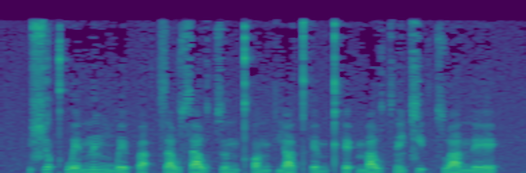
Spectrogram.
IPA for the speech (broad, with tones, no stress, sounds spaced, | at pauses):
ɕ ɔ˥˧ kʰ w e˧ n̪ ẽ˥˧ ŋ m w e˨˩ p a˨ ʔ t͡s a˧ w s a˥˧ w t͡s u˥˧ n kʰ ɔ˧ n k j a˧ t̪ʰ e˨˩ m kʰ e˦ ʔ m a˦ w t͡s ẽ˧ t͡ɕ i˨ ʔ t͡s w a˦ n̪ e˦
